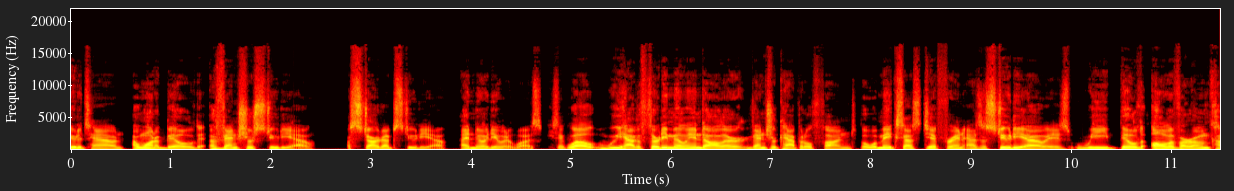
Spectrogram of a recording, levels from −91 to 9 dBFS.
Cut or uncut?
uncut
